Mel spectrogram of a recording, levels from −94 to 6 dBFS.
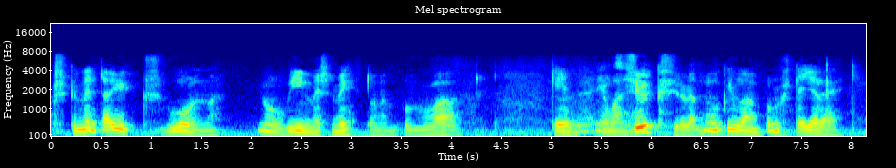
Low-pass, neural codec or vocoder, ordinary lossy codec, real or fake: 7.2 kHz; codec, 24 kHz, 1 kbps, SNAC; MP3, 32 kbps; fake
